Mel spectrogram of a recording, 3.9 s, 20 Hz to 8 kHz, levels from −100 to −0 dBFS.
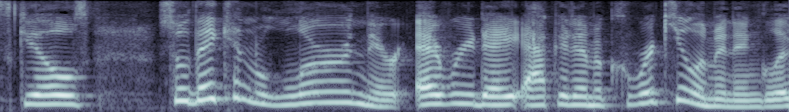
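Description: No faults are audible; the speech has simply passed through normal call microphone processing, with the lowest bass trimmed and nothing above 8 kHz.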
